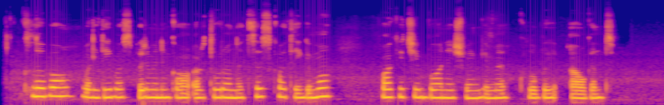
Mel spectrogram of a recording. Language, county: Lithuanian, Alytus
